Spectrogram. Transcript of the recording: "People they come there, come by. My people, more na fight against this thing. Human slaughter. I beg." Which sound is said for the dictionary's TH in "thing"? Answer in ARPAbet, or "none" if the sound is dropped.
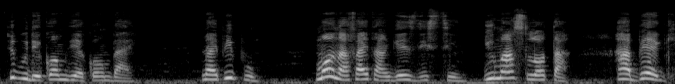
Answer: T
